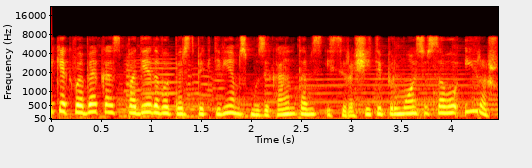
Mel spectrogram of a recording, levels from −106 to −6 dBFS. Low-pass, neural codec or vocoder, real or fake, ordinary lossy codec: 7.2 kHz; none; real; Opus, 64 kbps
